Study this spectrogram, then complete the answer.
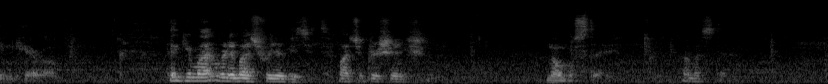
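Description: A man speaks calmly and softly nearby.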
